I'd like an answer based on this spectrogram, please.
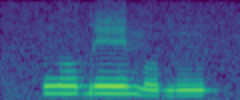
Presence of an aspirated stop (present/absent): absent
